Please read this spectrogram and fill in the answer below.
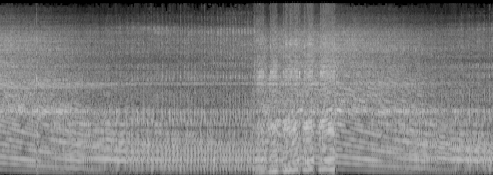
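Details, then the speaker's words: Homelite Super XL chainsaw test run after reassembly: high buzzing two-stroke rises and falls cleanly with throttle blips, wet cylinder, good compression; piston side scored by chipped reed but rings undamaged, runs healthy. "I'm sure sounds pretty good wet cylinder it's uh got good compression"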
